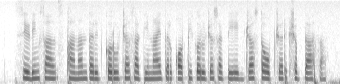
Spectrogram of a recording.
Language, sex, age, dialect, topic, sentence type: Marathi, female, 18-24, Southern Konkan, agriculture, statement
